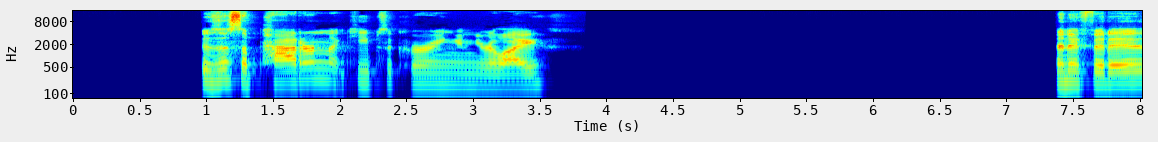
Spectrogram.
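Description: A middle-aged woman speaks calmly and thoughtfully, close to a microphone.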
